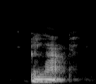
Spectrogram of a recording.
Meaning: To lap or wrap around (someone or something); to envelop, to surround
- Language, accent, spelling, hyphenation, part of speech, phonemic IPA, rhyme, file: English, Southern England, belap, be‧lap, verb, /bɪˈlæp/, -æp, LL-Q1860 (eng)-belap.wav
